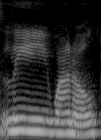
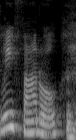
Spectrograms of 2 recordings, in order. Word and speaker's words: Leigh Whannell: It's Lee Wano. Yeah. I keep his first his last name begins with a wh so I keep trying to pronounce it like it's terrii and being like Lee Fel.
